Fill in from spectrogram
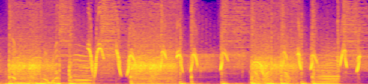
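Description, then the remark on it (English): A DJ's rapid turntable scratches on a record sweep up and down in pitch, chirping and warbling like a bird in quick repeated bursts, loud with a steady beat underneath. “Now make it sound like a bird.”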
